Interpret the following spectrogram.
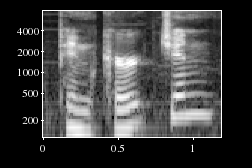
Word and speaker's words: Pincurchin: ass and my goat Pincurchin. That's how you say it. Yeah, Pincurchin? it's Yeah. it's And then- a combination of Pincurchin? pincushion and urchin.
